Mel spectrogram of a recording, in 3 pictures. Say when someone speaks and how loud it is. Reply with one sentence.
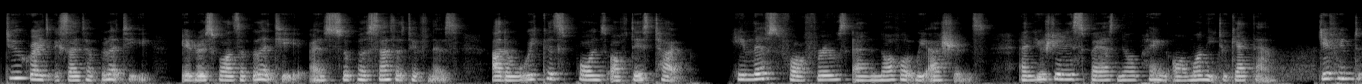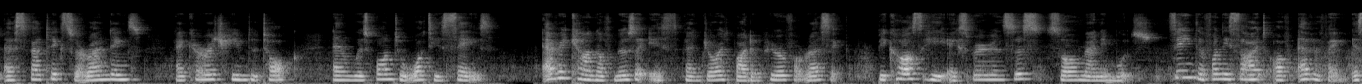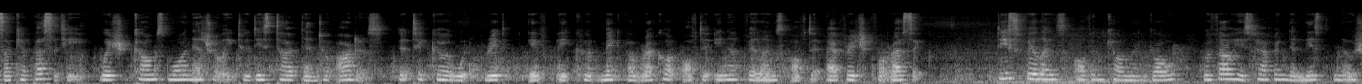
The talking can be heard from 0.1 to 40.8 s, at a steady volume.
